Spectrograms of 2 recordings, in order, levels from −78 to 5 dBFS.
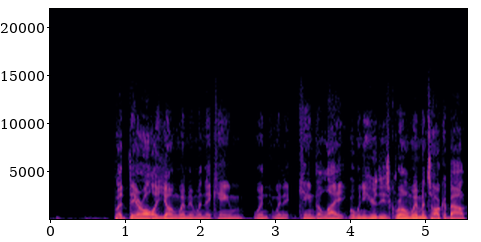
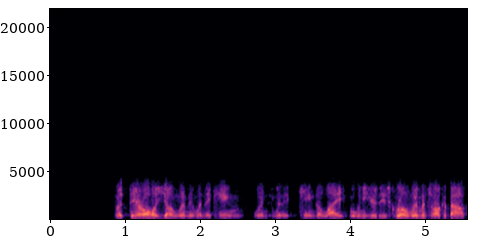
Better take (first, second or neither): first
